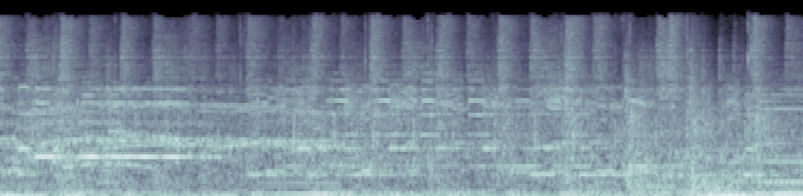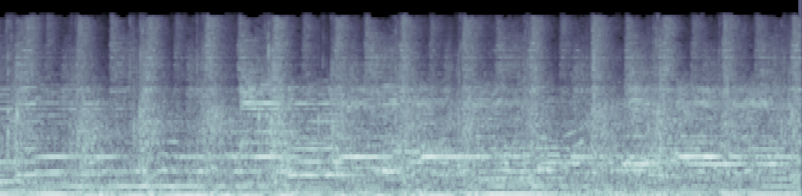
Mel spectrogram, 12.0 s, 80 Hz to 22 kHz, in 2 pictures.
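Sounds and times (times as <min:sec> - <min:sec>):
drum kit steady beat: 0:00.0 - 0:12.0
electric bass: 0:00.0 - 0:12.0
electric guitar: 0:00.0 - 0:12.0.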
